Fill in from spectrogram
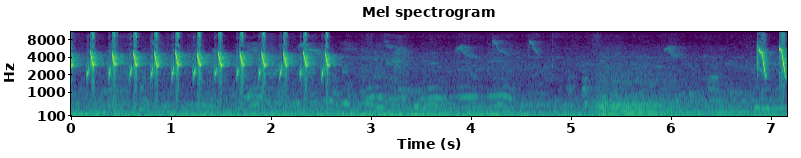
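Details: A dozen ringing, high chip notes from a prenjak lumut in a fast, regular series of its loud 'tembakan' song, then a pause with faint twitters before two more sharp notes.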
